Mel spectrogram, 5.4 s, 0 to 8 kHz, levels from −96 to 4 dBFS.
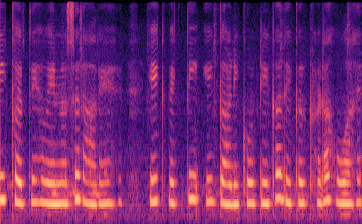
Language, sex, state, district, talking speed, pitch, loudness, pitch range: Hindi, female, Uttar Pradesh, Jyotiba Phule Nagar, 175 wpm, 285 Hz, -14 LUFS, 275-305 Hz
